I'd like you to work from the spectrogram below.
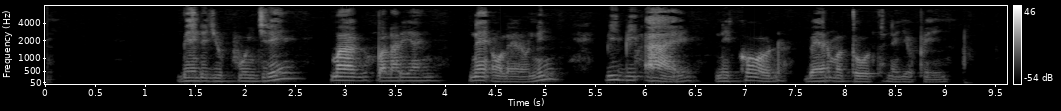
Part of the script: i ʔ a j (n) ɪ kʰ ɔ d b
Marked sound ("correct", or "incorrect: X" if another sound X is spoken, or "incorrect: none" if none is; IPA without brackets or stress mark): correct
